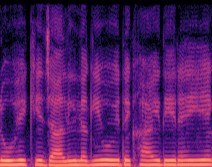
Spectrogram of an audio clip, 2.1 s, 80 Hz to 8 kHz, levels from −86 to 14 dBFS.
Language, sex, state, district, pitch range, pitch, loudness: Hindi, female, Uttar Pradesh, Jalaun, 205-215 Hz, 210 Hz, -11 LUFS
